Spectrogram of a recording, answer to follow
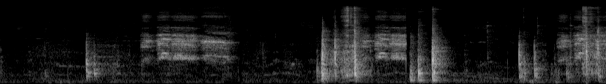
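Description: Sharp wooden knocks and clatter as pine boards are handled and set down on a workbench. A rooster crows twice, about a second and a half in and again at the very end.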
